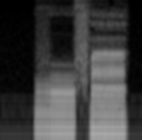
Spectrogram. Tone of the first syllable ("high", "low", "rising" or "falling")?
high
